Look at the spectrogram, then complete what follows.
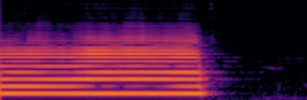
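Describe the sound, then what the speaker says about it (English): One sustained trumpet G note, loud and clear with a rich, steady tone, held for about a second and then stopped abruptly, leaving silence. "you have to do it like a G note like this."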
